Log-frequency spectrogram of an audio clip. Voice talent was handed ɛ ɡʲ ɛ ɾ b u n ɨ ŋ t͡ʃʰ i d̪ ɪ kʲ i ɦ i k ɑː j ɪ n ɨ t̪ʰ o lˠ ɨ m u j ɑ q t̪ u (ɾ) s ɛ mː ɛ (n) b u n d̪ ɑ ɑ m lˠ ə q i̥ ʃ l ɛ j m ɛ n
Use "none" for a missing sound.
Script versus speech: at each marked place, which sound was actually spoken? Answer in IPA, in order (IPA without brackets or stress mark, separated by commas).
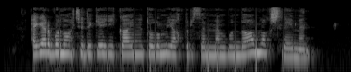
ɾ, n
